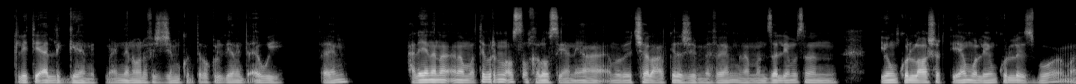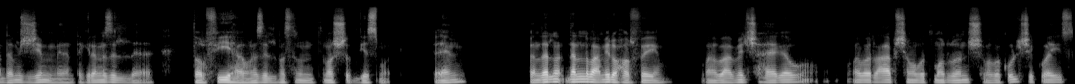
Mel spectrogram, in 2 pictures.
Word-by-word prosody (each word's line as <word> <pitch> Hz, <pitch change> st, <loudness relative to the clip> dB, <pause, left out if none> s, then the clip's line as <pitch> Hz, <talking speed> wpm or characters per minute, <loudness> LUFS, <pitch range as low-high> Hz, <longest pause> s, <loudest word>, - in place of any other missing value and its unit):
أكلتي 100 Hz, -1 st, +2 dB
قلّت 95 Hz, 0 st, +3 dB
جامد، 85 Hz, -3 st, -1 dB
مع -, -, -7 dB
إن 90 Hz, +1 st, -2 dB
أنا 90 Hz, 0 st, 0 dB
وأنا 95 Hz, 0 st, 0 dB
في 95 Hz, -, -7 dB
الGym 95 Hz, +2 st, -3 dB
كنت -, -, -8 dB
بآكل 95 Hz, -2 st, -4 dB
جامد 95 Hz, -2 st, -2 dB
أوي، 90 Hz, -3 st, -2 dB, 0.3 s
فاهم. 105 Hz, +6 st, -1 dB, 0.6 s
حاليًا 100 Hz, +3 st, +6 dB
أنا 105 Hz, 0 st, +5 dB
أنا 100 Hz, -, +4 dB
معتبِر 100 Hz, +5 st, +1 dB
إن 110 Hz, -, +1 dB
أنا 110 Hz, -1 st, +3 dB
أصلًا 115 Hz, -1 st, 0 dB
خلاص 95 Hz, -2 st, +2 dB
يعني، 90 Hz, +1 st, -2 dB
آآ، 90 Hz, -1 st, -2 dB
ما 90 Hz, -, -4 dB
بقيتش 90 Hz, +2 st, -1 dB
ألعب 90 Hz, -3 st, +3 dB
كده 95 Hz, 0 st, +1 dB
Gym 85 Hz, -1 st, -3 dB
فاهم، 95 Hz, +3 st, -2 dB
لمّا 90 Hz, 0 st, -5 dB
أنزل 95 Hz, +2 st, +1 dB
لي 95 Hz, -, +1 dB
مثلًا 95 Hz, -2 st, -3 dB, 0.4 s
يوم 100 Hz, +1 st, +4 dB
كل 100 Hz, 0 st, +4 dB
10 100 Hz, +1 st, +3 dB
أيام 100 Hz, +1 st, +3 dB
والّا 95 Hz, 0 st, +1 dB
يوم 95 Hz, -, +1 dB
كل 100 Hz, +1 st, 0 dB
أسبوع، 95 Hz, +3 st, -2 dB
ما -, -, -6 dB
ده 95 Hz, 0 st, -2 dB
مش 95 Hz, -1 st, -2 dB
Gym -, -, +3 dB, 0.2 s
ده 85 Hz, 0 st, -6 dB
أنت 85 Hz, 0 st, -10 dB
كده 95 Hz, +4 st, -1 dB
نازل 95 Hz, -4 st, -3 dB, 0.4 s
ترفيه 105 Hz, -4 st, +3 dB
أو 85 Hz, 0 st, -1 dB
نازل 95 Hz, 0 st, -2 dB
مثلًا 95 Hz, -1 st, -5 dB
تنشّط 95 Hz, +2 st, -1 dB
جسمك، 90 Hz, 0 st, -2 dB, 0.4 s
فاهم. 100 Hz, +7 st, -1 dB, 0.7 s
فده 110 Hz, +3 st, +6 dB
ال -, -, +5 dB
ده 130 Hz, -, +6 dB
اللي 115 Hz, -, +3 dB
أنا 125 Hz, -, +5 dB
باعمله 115 Hz, -1 st, +6 dB
حرفيًا، 95 Hz, 0 st, 0 dB, 0.4 s
ما 95 Hz, 0 st, -2 dB
باعملش 95 Hz, +3 st, 0 dB
حاجة 105 Hz, +1 st, +1 dB
وما 115 Hz, -, -7 dB
بالعبش، 105 Hz, 0 st, +1 dB
ما 100 Hz, -, 0 dB
باتمرنش، 95 Hz, +1 st, -2 dB
ما 90 Hz, -, -5 dB
باكُلش 115 Hz, +5 st, -2 dB
كويّس 105 Hz, +2 st, -4 dB
95 Hz, 205 wpm, -21 LUFS, 90-105 Hz, 0.7 s, حاليًا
